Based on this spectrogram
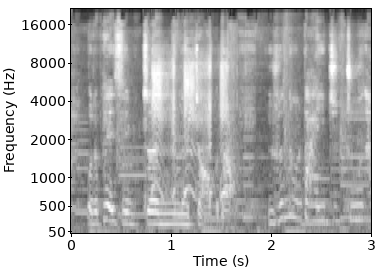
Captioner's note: sobbing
